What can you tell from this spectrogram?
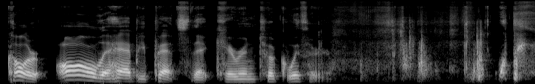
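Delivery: ordinary talk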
